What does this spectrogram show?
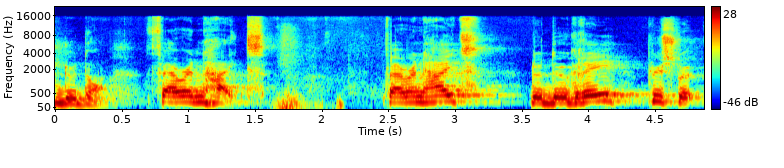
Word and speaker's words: Fahrenheit: avant le F et en anglais ça se prononce fahenheit Fahrenheit il y a deux h dedans Fahrenheit Fahrenheit le degré plus le F alors Fahrenheit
